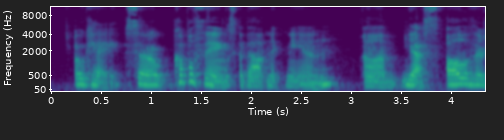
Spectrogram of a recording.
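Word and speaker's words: Nc'Nean: So, that's why they've shortened it uh to this pronunciation and spelling of Nickn.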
